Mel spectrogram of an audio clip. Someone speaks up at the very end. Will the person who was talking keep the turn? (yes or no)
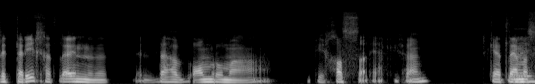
yes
